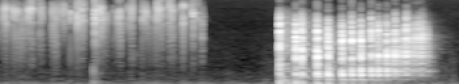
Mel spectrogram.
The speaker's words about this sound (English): we are going to finish with our usual game of Roll That Dice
